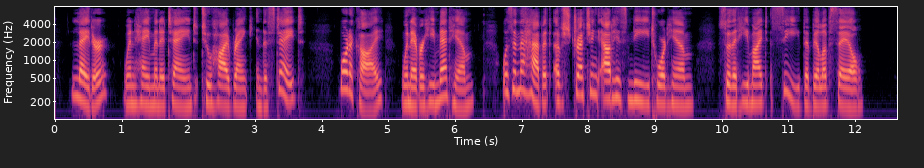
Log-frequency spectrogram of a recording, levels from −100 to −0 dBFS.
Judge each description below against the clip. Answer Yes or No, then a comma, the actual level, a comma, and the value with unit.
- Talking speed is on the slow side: No, average, 165 wpm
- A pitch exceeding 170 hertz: Yes, high, 190 Hz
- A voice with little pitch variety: No, average, 3.8 semitones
